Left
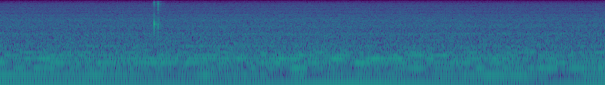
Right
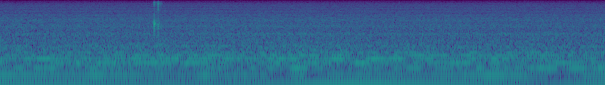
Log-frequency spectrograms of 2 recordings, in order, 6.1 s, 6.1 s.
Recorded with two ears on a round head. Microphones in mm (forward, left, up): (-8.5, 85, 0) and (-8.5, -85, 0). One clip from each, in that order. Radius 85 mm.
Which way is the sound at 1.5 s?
10° left (ahead or behind).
